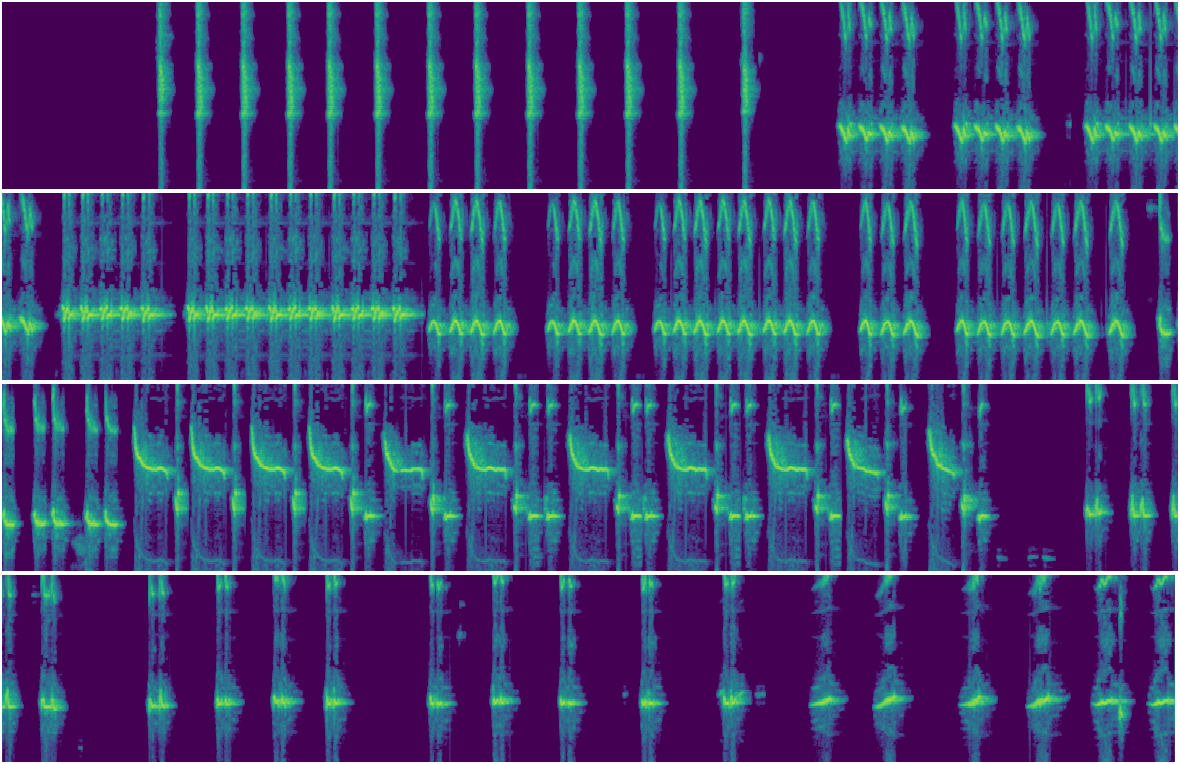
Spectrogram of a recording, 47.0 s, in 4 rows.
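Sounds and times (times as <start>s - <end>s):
bird sharp chips: 1.6s - 7.6s, 15.6s - 33.5s
songbird chirped trills: 22.3s - 34.0s.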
